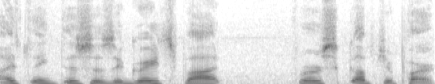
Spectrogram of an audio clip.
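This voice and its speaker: A man with an American accent speaks at a high pitch and a fairly slow pace. Noticeable background noise is present. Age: 90s. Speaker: entrepreneur and art collector, park founder. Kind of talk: interview. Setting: outdoors.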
